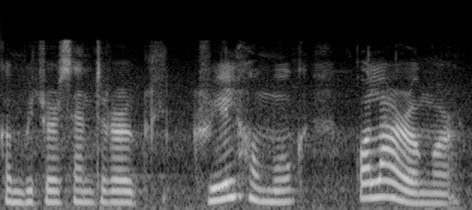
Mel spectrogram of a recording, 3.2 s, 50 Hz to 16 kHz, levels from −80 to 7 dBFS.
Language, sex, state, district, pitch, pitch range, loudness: Assamese, female, Assam, Kamrup Metropolitan, 195 Hz, 190-230 Hz, -16 LUFS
